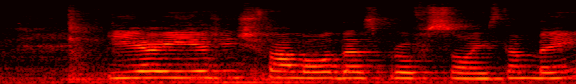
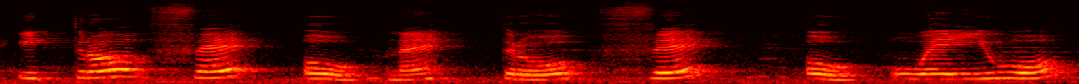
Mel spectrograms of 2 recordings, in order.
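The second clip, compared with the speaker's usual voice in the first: slow syllable demo; 6 dB louder, much slower than usual. Shown as a demonstration. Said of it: "que são duas fortes, que se separam".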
